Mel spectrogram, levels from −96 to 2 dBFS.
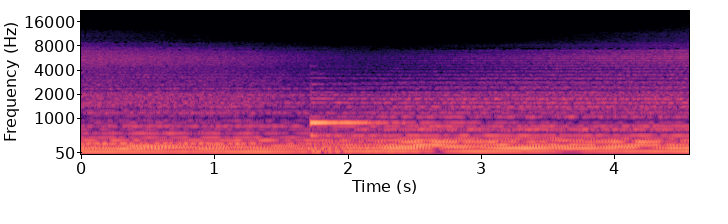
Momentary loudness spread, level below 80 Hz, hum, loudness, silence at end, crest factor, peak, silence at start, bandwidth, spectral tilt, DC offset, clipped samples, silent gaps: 4 LU; -34 dBFS; none; -24 LUFS; 0 s; 14 dB; -10 dBFS; 0 s; 8.6 kHz; -7.5 dB/octave; under 0.1%; under 0.1%; none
